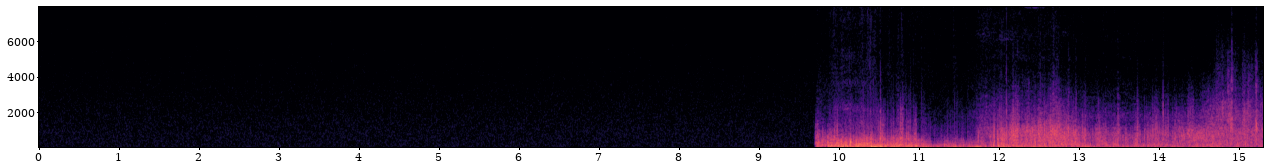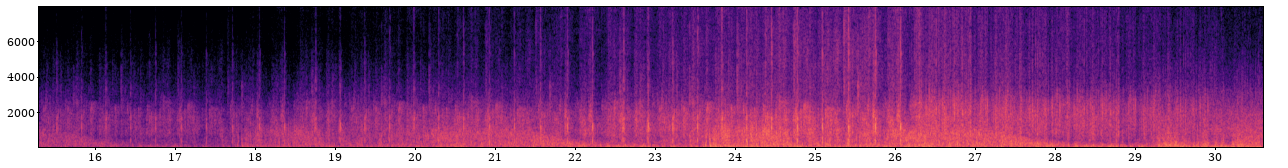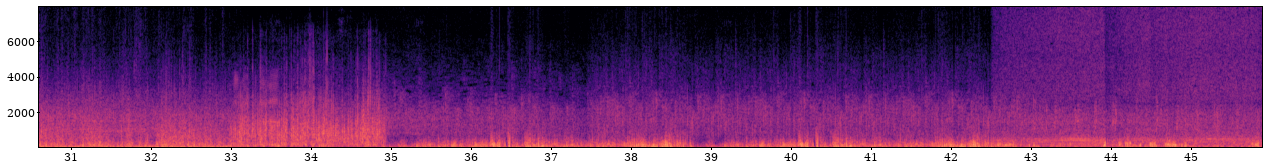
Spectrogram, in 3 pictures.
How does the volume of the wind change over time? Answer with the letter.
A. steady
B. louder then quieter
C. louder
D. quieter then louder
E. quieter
C.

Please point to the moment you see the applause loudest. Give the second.
26 s.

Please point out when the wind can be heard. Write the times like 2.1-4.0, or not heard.
9.7-45.8.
